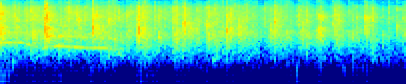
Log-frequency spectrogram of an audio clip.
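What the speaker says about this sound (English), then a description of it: "Please give a big round of applause" An audience at a student leadership event claps in a steady wash of applause for several seconds, moderately loud and fairly even, with a faint whistle-like tone near the start.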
